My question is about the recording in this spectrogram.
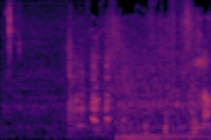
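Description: A car engine starting about a second in, after a few short clicks, and settling into a steady low idle.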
